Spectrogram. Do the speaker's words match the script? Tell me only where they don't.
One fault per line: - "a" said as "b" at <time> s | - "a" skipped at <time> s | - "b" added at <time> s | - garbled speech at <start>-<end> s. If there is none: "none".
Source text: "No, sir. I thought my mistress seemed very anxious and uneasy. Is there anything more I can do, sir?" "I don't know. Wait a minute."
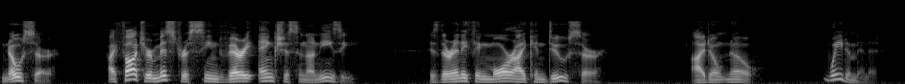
- "my" said as "your" at 1.4 s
